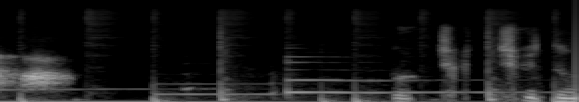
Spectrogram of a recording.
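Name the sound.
dog barking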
